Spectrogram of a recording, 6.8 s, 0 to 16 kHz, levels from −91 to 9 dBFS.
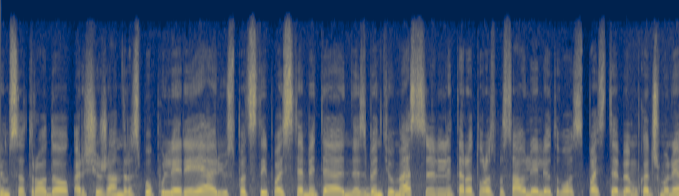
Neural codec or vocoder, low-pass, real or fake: none; 14.4 kHz; real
